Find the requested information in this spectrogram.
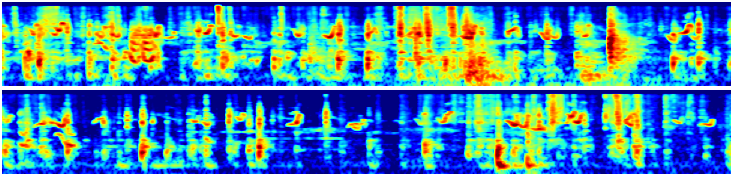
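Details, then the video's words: Francolin chicks, known as dakhni teetar, keep up a steady chatter of small high chirps and twitters while playing, against constant scuffling, knocks and a soft background hum. "titar cheks ke voice"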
